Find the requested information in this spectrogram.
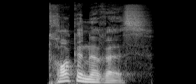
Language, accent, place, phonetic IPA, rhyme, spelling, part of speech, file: German, Germany, Berlin, [ˈtʁɔkənəʁəs], -ɔkənəʁəs, trockeneres, adjective, De-trockeneres.ogg
- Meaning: strong/mixed nominative/accusative neuter singular comparative degree of trocken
